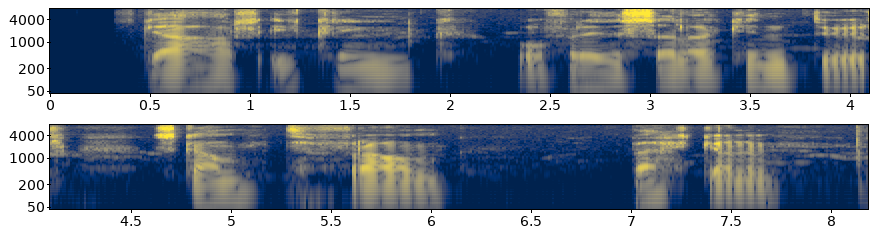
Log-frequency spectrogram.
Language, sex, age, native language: Icelandic, male, 14, Icelandic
